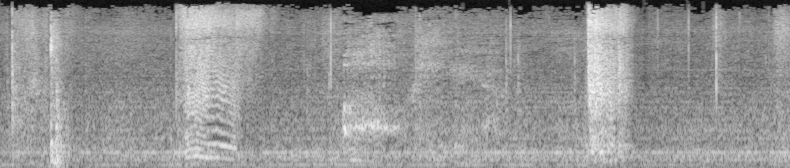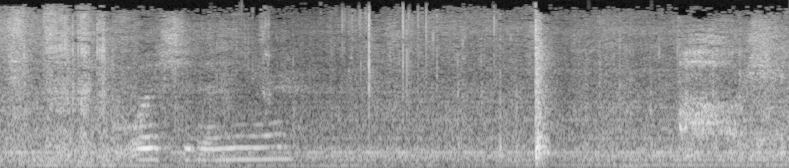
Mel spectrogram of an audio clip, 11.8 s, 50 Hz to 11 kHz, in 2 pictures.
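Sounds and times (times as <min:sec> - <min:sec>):
steady low hum: 0:00.0 - 0:11.8
fart noises: 0:01.3 - 0:02.0, 0:04.4 - 0:04.9.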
